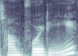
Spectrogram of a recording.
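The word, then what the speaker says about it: Tomforde: pick up something by Liz tomford or I heard it's actually pronounced Tom Ford So currently I'm in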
